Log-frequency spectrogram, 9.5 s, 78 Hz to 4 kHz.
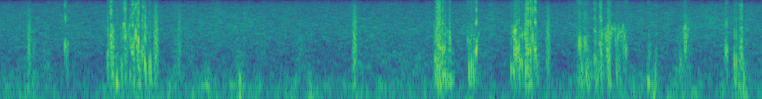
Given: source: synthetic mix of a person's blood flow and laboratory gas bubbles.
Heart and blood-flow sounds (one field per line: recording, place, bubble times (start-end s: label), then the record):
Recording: Doppler ultrasound of blood flow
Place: subclavian vein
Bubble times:
0.81-0.89 s: bubbles
1.34-1.94 s: bubbles
5.42-5.71 s: bubbles
5.83-6.01 s: bubbles
6.37-6.77 s: bubbles
7.21-7.87 s: bubbles
8.09-8.16 s: bubbles
8.19-8.24 s: bubbles
8.49-8.65 s: bubbles
9.06-9.13 s: bubbles
9.16-9.32 s: bubbles
From the record:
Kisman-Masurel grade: 223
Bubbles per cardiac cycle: several, 3 to 8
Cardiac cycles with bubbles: 10 to 50%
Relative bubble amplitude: loud (0.450 to 0.775)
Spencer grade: 2 (many but less than half of the cardiac periods contain bubble signals, singularly or in groups)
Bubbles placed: anywhere in the cardiac cycle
